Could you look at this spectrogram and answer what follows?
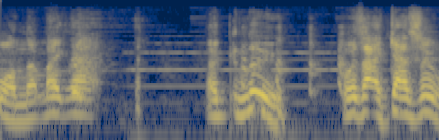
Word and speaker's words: GNU: What does GNU stand for? Graham Loki? It's a gnu. A GNU? What's it? That's how you pronounce it.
